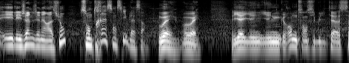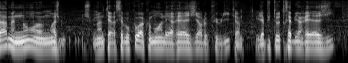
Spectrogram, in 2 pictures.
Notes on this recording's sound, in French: Dans cet épisode enregistré lors du MaMA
